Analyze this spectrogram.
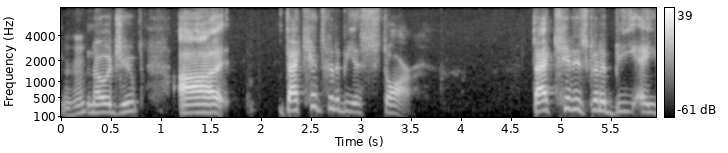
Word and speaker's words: Noah Jupe: You know, it's Noah Jupe, right? I'm saying it right. Mhm. Noah Jupe.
